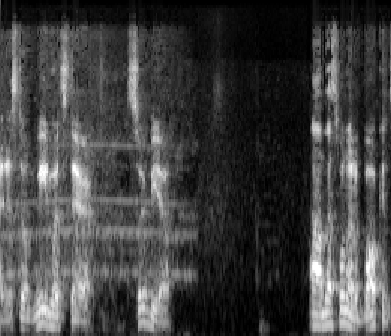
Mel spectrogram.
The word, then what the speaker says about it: Serbia: And then you want, then I did, I tried Siberia. – Then you Serbia. Yep. Sorry, Serbia. I should say that right. Think of Russia, Siberia.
